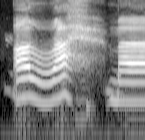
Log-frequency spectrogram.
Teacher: ये जो हा है, इसकी आवाज़ गले के दरमियान से आएगी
